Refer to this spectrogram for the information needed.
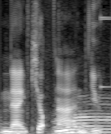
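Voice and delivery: ordinary talk, nothing marked

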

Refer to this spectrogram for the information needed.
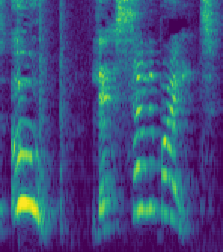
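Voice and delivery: high, loud ooh of joy; delighted. Acted. Sugar Plum Fairy clapping to start the party. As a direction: squeal it with glee.

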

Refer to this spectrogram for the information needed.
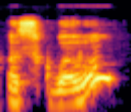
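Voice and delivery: loud, lisping moose question; congested moose. A narrator's reading. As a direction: ask it loudly, r softened to w. Moose asks in put-on voice.

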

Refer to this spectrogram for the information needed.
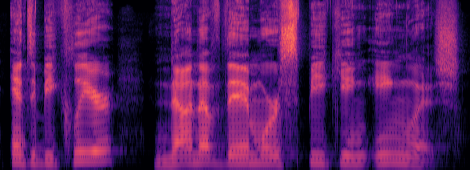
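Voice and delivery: ordinary delivery

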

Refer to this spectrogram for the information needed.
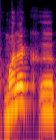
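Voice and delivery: ordinary delivery

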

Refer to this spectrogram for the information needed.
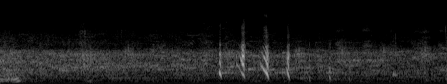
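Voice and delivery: high airy silent laugh; wheezing laughter; breathless laugh. Real, not acted. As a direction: lose it laughing without voice. Laughing at sicko family line.

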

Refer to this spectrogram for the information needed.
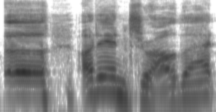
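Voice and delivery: slow, put-on nervous friend; imitating Kamari. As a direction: drawl out the excuse as Kamari. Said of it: "He's like".

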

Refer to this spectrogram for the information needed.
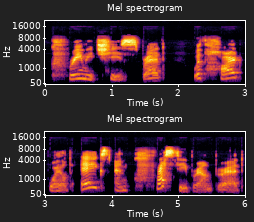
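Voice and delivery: ordinary delivery

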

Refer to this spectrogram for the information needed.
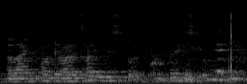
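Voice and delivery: low, very soft Persian dad murmur; dad's Persian accent. Retold or imitated. Dad telling son how he met mother, low soft accent. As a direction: hush it down like a tired Persian father. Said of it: "he'd be like".

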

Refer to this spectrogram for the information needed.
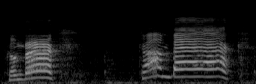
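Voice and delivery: put-on high, wailing cry of a crazy old mountain hermit. Killer calling after fleeing survivors in hermit voice. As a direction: yell it like a half-mad hermit on a mountain. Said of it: "crazy old mountain hermit in the Creeper episode".

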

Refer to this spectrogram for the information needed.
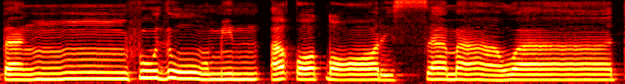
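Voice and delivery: slow, melodic tajweed chant with long held vowels; Quran recitation. Acted. Teacher reciting the verse to his students in a slow melodic chant. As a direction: chant each word out slowly like a qari.

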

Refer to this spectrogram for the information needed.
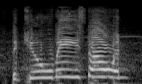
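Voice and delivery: rising fast play-by-play call; excited sports commentator. Acted. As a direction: call the touchdown.

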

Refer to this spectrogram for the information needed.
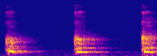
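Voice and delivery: «к» breathed out, short and voiceless. Shown as a demonstration. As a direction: exhale each «к». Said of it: "Ми ніби видихаємо цей звук". (видихає звук «к»)

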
